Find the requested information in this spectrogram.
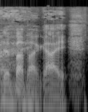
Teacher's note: das P wird bei uns zu B, denn der Papagei ist bei uns der wahrscheinlich der Papagei.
